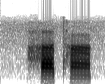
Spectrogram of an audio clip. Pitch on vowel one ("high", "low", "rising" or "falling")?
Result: high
